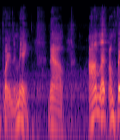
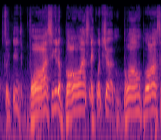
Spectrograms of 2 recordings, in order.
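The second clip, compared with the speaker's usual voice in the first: lightly mimicked woman, higher pitch; woman at the bar; 6 semitones higher than usual. Woman challenging him face to face, mock taunting. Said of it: "She goes".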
